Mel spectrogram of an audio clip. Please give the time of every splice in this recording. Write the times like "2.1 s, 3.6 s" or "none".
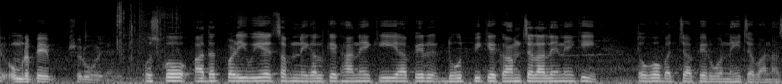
1.1 s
